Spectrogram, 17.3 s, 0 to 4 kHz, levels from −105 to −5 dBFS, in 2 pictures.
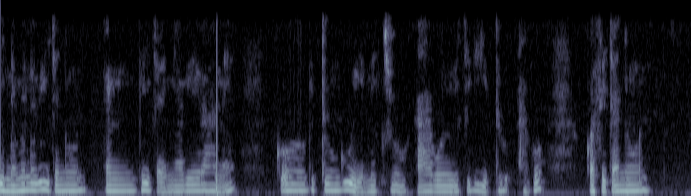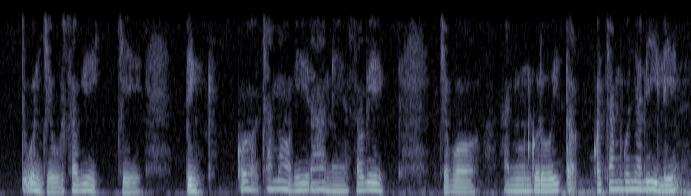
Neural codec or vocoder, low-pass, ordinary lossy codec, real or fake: vocoder, 44.1 kHz, 128 mel bands every 256 samples, BigVGAN v2; 3.6 kHz; none; fake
